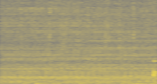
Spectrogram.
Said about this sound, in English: So let's measure out that right into the mixer. And we're just gonna turn that on and blend it up for just a hot second.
